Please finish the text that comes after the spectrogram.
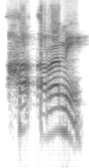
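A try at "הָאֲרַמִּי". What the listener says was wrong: You notice how you separated the sound of the ha and the ah? You did not say ha-rami. You said ha-ah, right? Correct.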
